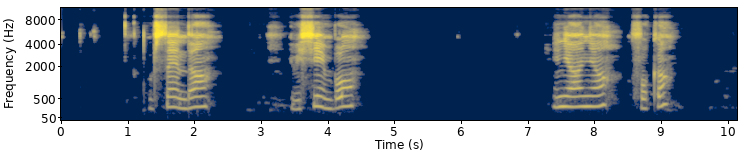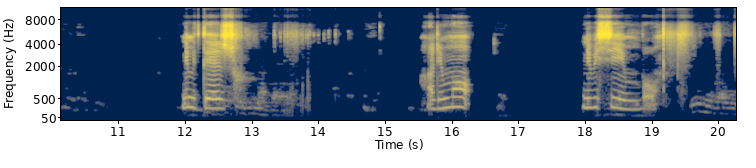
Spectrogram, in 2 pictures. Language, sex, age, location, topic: Kinyarwanda, female, 18-24, Kigali, health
